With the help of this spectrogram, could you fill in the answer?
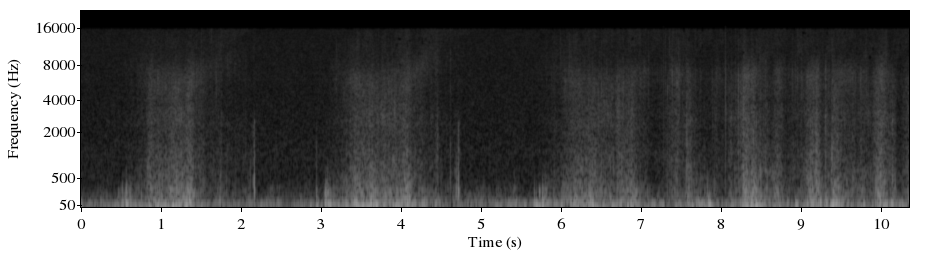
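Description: Fingertips of both hands tap and rub the two top mic capsules of a small black plastic Tascam DR-05X handheld recorder. The result is close, muffled rustling and scratchy rubbing over a constant low rumble, with sharp, brief taps and bursts of bright friction noise that rise and fall throughout.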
